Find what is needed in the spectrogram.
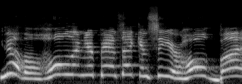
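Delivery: very high, very loud, announcer-like delivery. Retelling a friend's remark about her, saying it very loudly. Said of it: "she like very loudly goes".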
